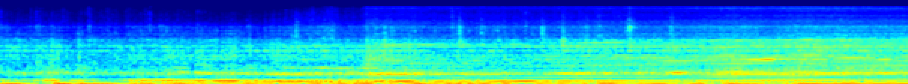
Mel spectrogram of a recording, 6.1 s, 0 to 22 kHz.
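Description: Peugeot 206 RC's 2.0-litre four-cylinder engine running hard at high revs under full acceleration, heard inside the stripped, roll-caged cabin along with road noise. Its pitch dips slightly about a second in, then climbs steadily.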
